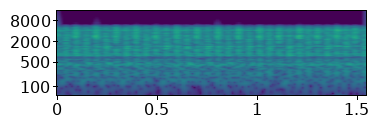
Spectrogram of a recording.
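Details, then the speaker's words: 1963 Johnson 5.5hp Seahorse twin-cylinder two-stroke outboard on a 1978 Sea King 12' boat, idling: quick, even buzzing pulses of about 17 a second with a crisp, regular beat, purring like a sewing machine; normal healthy idle. "And behind me in the back you can hear purring away like a sewing machine the engine here."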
